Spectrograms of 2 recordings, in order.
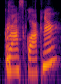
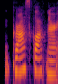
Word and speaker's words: Grossglockner: It's called Gross, Gro- Grossglockner. Yeah, Glockner. Yeah, Grossglockner. you're a queen. Thanks. Grossglockner. It's spelled interestingly in like this is how it's spelled in English, but in it, yeah, anyway.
